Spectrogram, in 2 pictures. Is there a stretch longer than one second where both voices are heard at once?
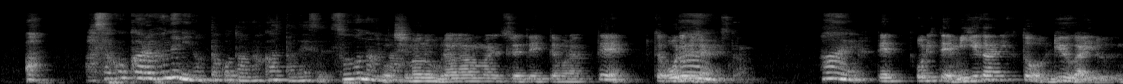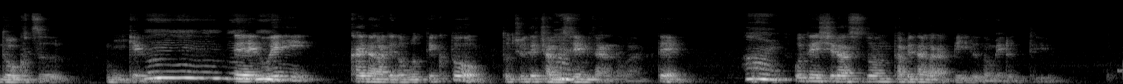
No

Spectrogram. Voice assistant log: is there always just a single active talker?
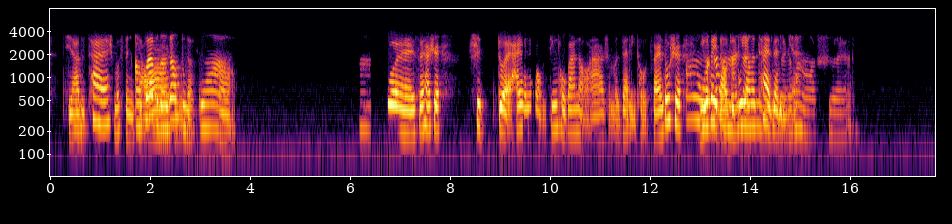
No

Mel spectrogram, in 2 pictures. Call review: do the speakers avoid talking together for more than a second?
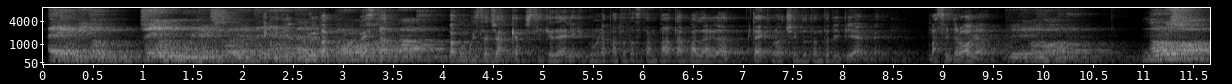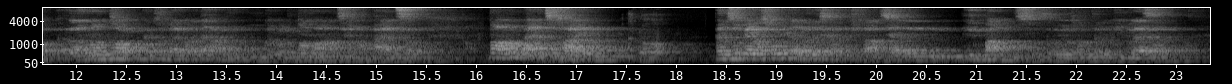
No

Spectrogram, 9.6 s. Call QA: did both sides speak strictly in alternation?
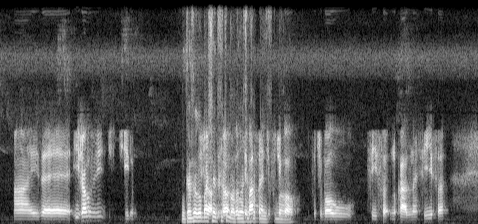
No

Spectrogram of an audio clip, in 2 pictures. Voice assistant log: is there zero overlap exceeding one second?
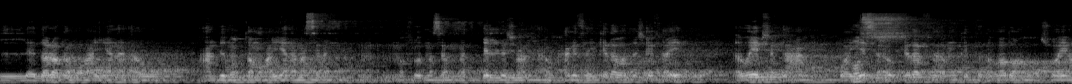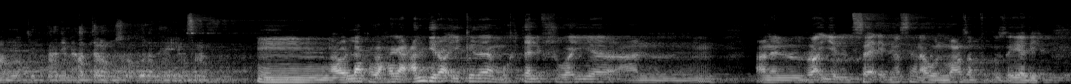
Yes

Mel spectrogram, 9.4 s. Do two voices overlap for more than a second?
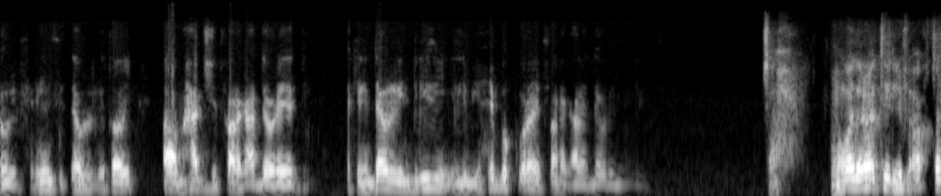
No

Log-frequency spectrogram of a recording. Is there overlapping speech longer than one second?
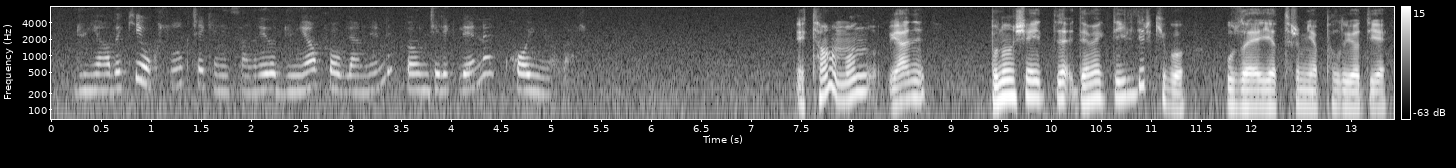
No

